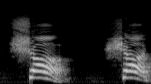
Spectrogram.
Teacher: तो ये जो है तालू से इसका आवाज सट कर आएगा ये जो आपका जीभ है जाकर कहां सटेगा तालू में जाकर सटेगा · आप जब तालव्य श का उच्चारण करेंगे तो ये जो है तालु से इसका आवाज सट कर आएगा।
